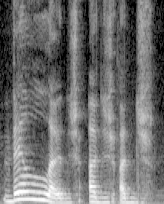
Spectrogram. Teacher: It's very quick pronunciation of udge, rather than age as it's spelled. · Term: schwa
